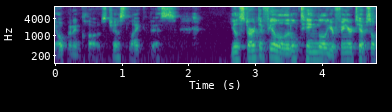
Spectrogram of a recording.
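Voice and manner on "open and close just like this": quiet. Shown as a demonstration. Hand demo, voice drops away.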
